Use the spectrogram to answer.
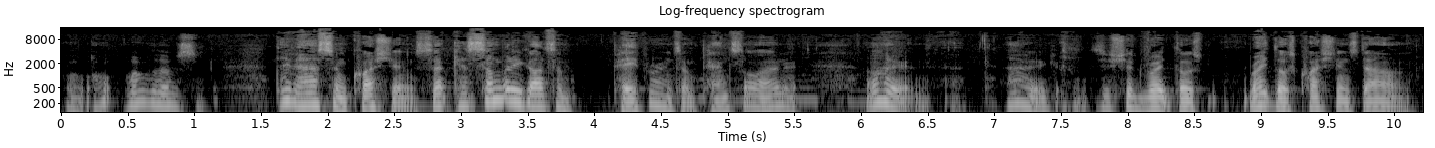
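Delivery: lightly voiced old teacher, teasing; mock Ajahn Chah. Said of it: "He said".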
